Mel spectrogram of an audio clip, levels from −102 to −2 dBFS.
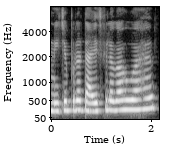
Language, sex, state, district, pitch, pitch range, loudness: Hindi, female, Jharkhand, Deoghar, 250 Hz, 230-260 Hz, -13 LUFS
